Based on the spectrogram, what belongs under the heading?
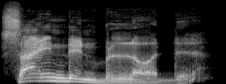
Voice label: Male Troll Attack

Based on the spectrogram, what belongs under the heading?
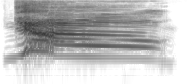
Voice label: Female Fel Orc Death

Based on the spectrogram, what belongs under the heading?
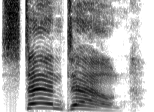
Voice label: Male Human Attack

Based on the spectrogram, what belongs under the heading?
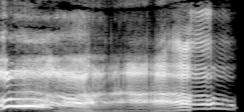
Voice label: Male Imp Death

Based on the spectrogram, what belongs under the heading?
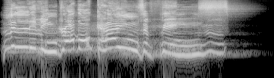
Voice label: Female Forsaken

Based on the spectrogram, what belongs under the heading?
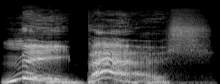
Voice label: Ogre Emote

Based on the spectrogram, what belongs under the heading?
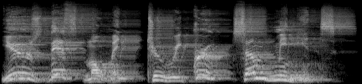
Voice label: Male Mech Hire

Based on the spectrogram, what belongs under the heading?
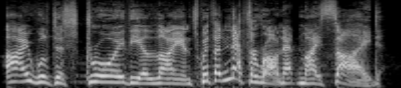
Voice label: Female Undead

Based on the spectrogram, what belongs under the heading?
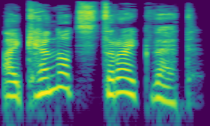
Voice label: Female Draenei ERROR TARGET

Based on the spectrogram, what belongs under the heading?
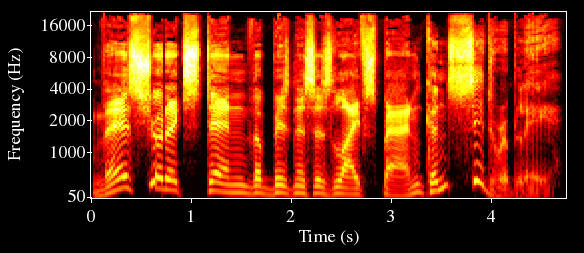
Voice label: Male Human

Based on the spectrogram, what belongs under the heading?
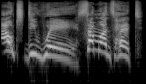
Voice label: Female Troll Play

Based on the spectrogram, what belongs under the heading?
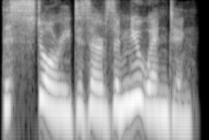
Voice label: Female High Elf Play

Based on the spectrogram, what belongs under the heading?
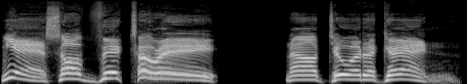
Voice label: Male Human Combat Win

